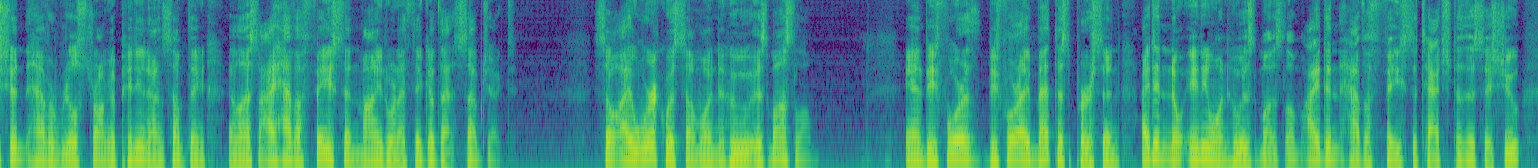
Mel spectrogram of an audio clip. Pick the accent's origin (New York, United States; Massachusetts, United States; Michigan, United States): Michigan, United States; West; really right wing, white, conservative Christian boy growing up in West Michigan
